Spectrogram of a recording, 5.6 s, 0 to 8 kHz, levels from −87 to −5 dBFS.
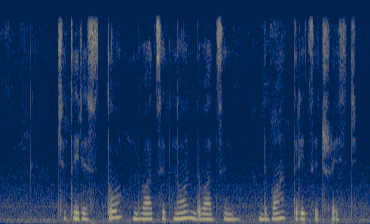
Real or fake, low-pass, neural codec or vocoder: real; 7.2 kHz; none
